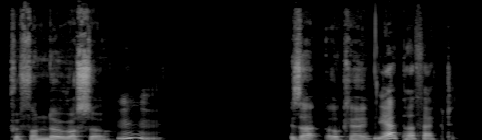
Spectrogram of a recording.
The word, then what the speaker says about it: Profondo Rosso: It's in Italian, it will be pronounced Profondo Rosso.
